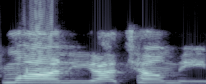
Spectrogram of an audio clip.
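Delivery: ordinary talk, nothing marked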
